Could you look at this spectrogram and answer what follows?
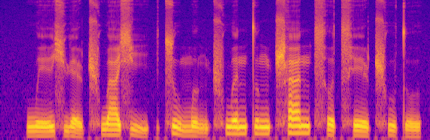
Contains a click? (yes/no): no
